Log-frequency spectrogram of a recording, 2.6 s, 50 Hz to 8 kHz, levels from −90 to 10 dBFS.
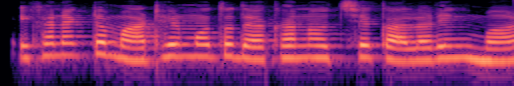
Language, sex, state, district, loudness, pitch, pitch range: Bengali, female, West Bengal, Jhargram, -17 LUFS, 270 Hz, 245-290 Hz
